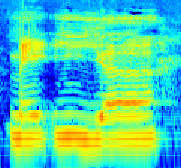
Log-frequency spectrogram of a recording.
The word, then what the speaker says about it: Maiya: Not Maiya, not Maiya, just Maiya. Don't let the I fool you.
